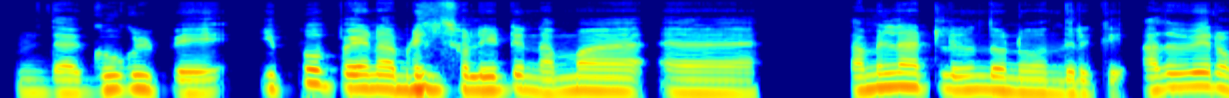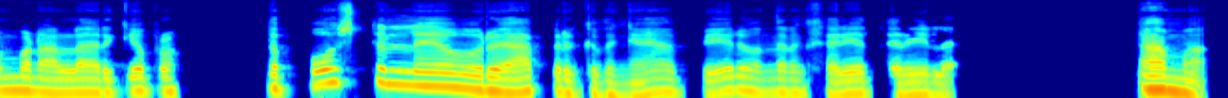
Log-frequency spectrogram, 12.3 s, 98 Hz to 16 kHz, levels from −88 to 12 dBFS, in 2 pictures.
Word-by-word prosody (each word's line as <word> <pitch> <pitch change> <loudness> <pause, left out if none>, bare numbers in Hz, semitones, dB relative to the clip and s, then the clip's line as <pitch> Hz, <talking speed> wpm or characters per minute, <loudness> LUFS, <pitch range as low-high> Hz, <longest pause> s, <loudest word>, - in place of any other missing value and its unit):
இந்த 135 0 -6 0.2
Google 165 0 +3
Pay, 130 0 +3 0.4
இப்பபேன்னு 170 -2 +4
அப்படின்னு 160 0 +5
சொல்லிட்டு 155 +1 +3
நம்ம 145 +4 -1 0.5
அ - - -2 0.9
தமிழ்நாட்ல 175 0 +3
இருந்து 160 0 +2
ஒண்ணு 140 -2 -1
வந்திருக்கு. 125 -1 -4 0.2
அதுவே 180 +4 +3
ரொம்ப 155 -1 0
நல்லாருக்குப்ப. 140 +2 -2 0.5
இந்த 170 - -1 0.2
போஸ்டல்ல 220 -1 0 0.2
ஒரு 155 -2 +4
ஆப் 145 - -5
இருக்குதுங்க, 115 -3 -5
அது 135 - -8
பேர் 150 +5 -2
வந்து 135 +1 -6
எனக்கு 130 -1 -9
சரியா 125 +2 -1 0.2
தெரில. 115 0 -3 1.0
ஆமா. 140 -5 +3
150 Hz, 130 wpm, -23 LUFS, 130-170 Hz, 1.0 s, அப்படின்னு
